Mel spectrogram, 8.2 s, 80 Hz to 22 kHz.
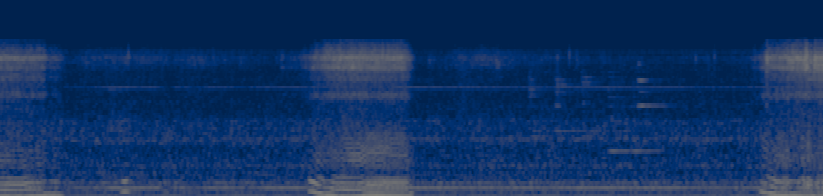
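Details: Rhythmic, rattling snores from a sleeper heard every night, three in about eight seconds (roughly 13 a minute), with quiet hiss between them; snoring.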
